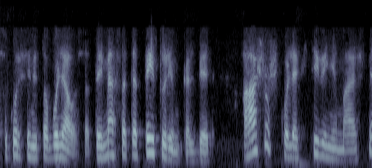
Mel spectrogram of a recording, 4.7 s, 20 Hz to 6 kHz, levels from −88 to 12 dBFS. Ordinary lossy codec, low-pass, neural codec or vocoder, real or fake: MP3, 32 kbps; 5.4 kHz; none; real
